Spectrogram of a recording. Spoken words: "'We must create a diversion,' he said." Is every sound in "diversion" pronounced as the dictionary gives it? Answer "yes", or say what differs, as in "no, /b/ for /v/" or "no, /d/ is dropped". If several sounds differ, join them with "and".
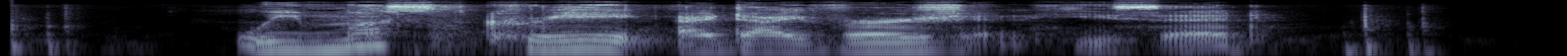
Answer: yes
